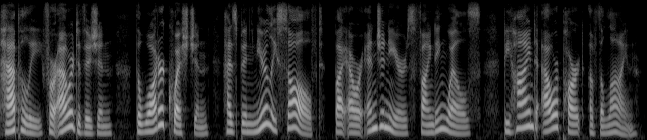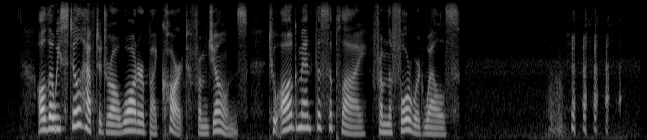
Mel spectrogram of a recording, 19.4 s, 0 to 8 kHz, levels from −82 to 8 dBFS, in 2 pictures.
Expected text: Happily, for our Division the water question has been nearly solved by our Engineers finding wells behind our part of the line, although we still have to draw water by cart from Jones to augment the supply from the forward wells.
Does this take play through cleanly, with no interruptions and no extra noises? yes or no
no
